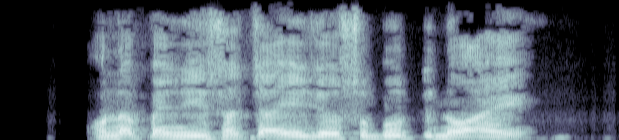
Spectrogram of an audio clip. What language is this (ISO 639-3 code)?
snd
